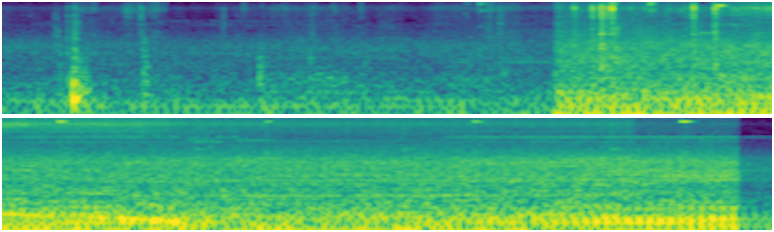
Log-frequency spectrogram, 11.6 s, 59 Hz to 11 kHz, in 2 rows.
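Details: Nissan 240SX after a Walbro 255 lt/hr high-pressure fuel pump install: key-on, engine off, a few clicks, then a steady low electric hum for about seven seconds that stops; normal fuel pump prime.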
